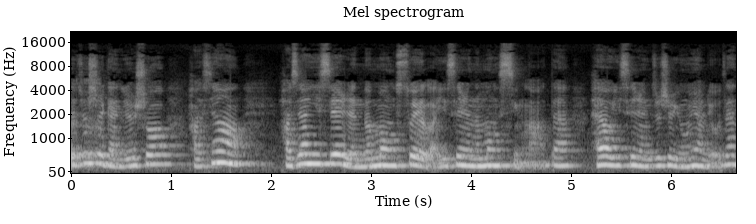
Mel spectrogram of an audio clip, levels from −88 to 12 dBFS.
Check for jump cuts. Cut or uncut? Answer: cut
